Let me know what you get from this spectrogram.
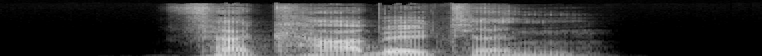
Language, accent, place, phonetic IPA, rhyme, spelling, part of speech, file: German, Germany, Berlin, [fɛɐ̯ˈkaːbl̩tn̩], -aːbl̩tn̩, verkabelten, adjective / verb, De-verkabelten.ogg
- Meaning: inflection of verkabeln: 1. first/third-person plural preterite 2. first/third-person plural subjunctive II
